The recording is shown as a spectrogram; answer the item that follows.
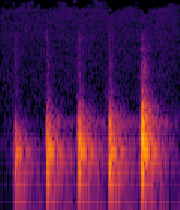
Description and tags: Knocking on the door
The sound of a knock on the door.
Knocking, knock, indoor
